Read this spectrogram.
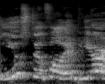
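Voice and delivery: ordinary talk

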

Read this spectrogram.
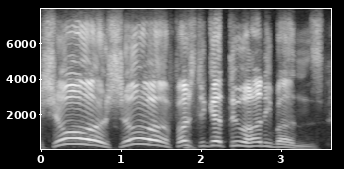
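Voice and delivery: high, slow put-on deli guy voice; Aki impression. Guest imitates the deli guy Aki taking a breakfast order. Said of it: "He's like".

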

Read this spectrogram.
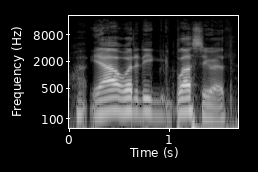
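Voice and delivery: usual speaking voice

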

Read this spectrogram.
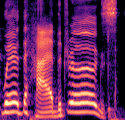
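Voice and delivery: slow, drawn-out laughing repeat; slow laughing echo. Pretend. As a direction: stretch each word while laughing. Echoed slowly, laughing.

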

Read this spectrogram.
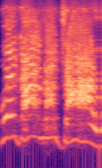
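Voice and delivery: high, slow mock scream of terror; mock panicked scream. Preacher acting scared disciples, mock panicked scream. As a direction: wail it like a man sure he'll drown. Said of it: "We're screaming to the top of our lungs".

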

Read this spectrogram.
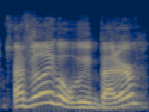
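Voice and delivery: ordinary delivery

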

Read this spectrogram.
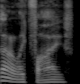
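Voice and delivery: low, soft shrug; understated, noncommittal mumble; retold offhand answer. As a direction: toss it off quietly, imitating a vague boss.

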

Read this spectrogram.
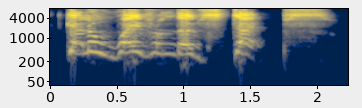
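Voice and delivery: loud, high furious yell across a yard; angry shout. A narrator's reading. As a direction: bellow at the trespassing boys. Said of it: "Granger's voice echoed across the yard".

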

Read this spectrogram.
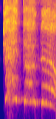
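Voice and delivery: even harder hammed-up screaming coach; coach screaming again. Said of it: "screaming at me".

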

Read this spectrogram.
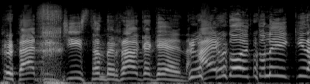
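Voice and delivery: lightly voiced high dog. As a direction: voice the little dog, rising. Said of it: "I'm gonna let [name] do his voice".

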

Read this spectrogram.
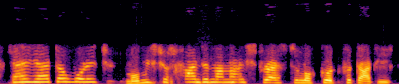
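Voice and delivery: high, lightly mocked mum voice; placating mother. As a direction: imitate a mum putting her child off. Mother reassuring daughter while shopping.

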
